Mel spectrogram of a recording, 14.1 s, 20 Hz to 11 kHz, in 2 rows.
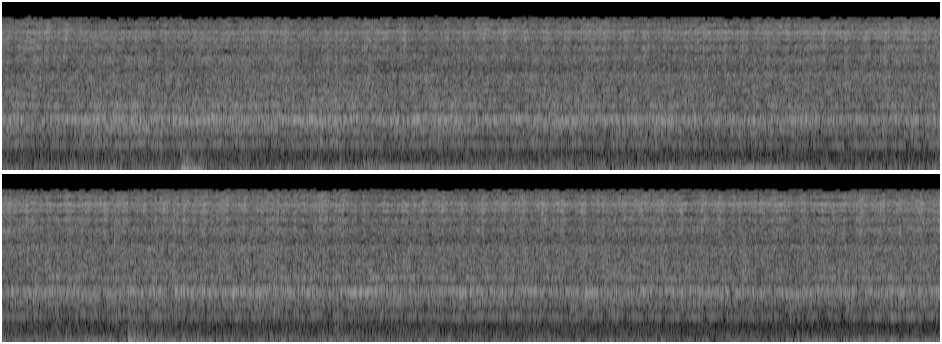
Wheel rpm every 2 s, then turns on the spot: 70, 70, 70, 70, 70, 70, 70.
none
